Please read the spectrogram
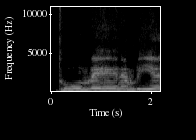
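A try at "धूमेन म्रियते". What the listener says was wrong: No, Mataji, not Dhumra. Dhumena. Dhumena.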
